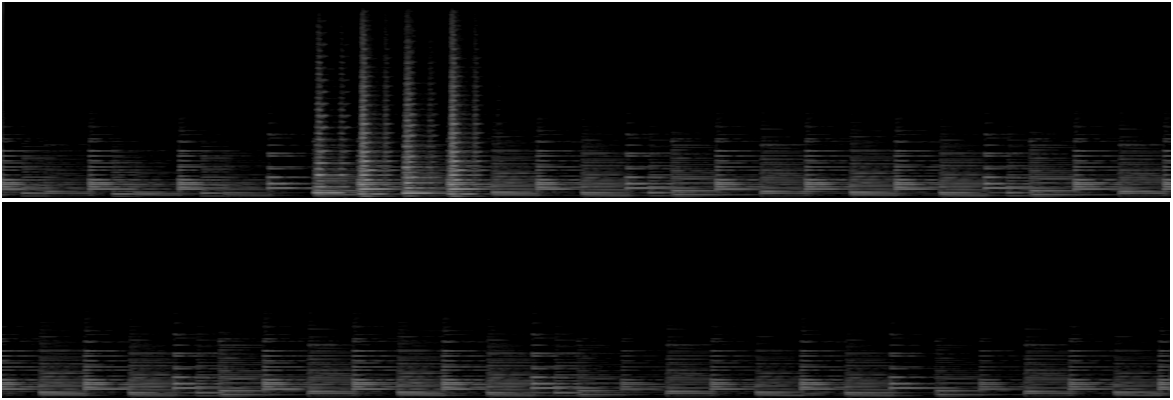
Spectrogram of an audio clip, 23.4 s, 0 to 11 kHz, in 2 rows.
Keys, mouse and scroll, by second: 0.7 middle click, 0.7-1.9 right drag, 1.1-2.5 middle drag, 3.6-5.5 middle drag, 6.0 r, 9.9-11.3 right drag, 11.0 g, 15.1-16.6 right drag, 16.2 v, 19.2-20.7 right drag, 20.0 g.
